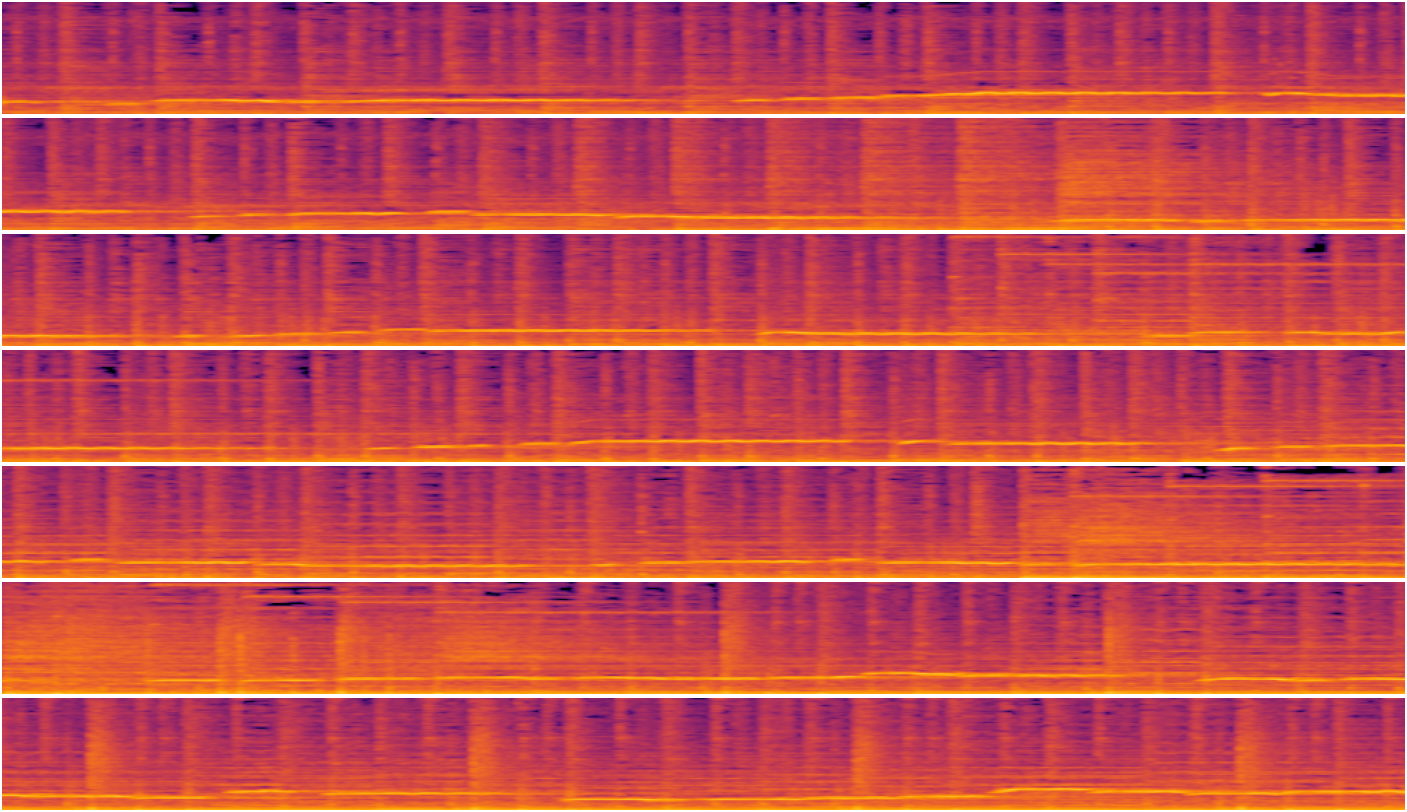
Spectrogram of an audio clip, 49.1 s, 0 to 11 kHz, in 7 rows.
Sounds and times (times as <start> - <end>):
Music: 0.0 - 49.1.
